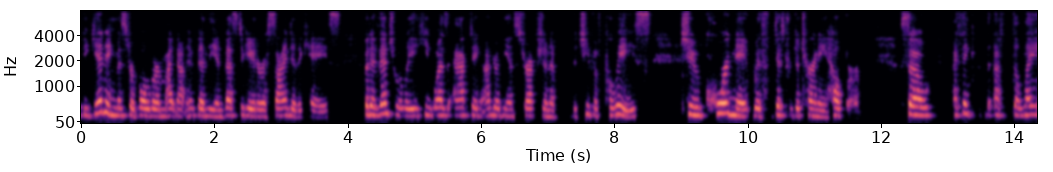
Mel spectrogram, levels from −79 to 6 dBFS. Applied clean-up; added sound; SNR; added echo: none; none; none; none.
